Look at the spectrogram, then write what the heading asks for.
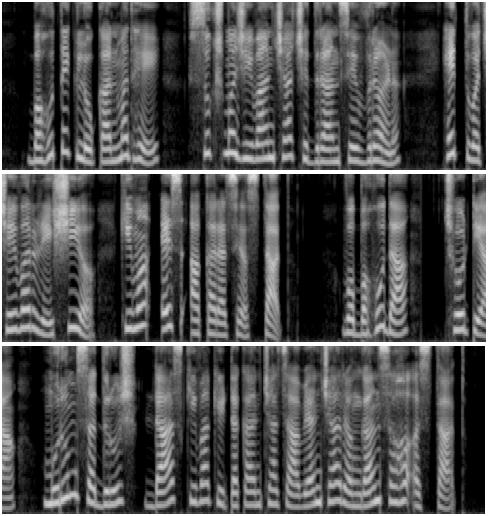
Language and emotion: Marathi, neutral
